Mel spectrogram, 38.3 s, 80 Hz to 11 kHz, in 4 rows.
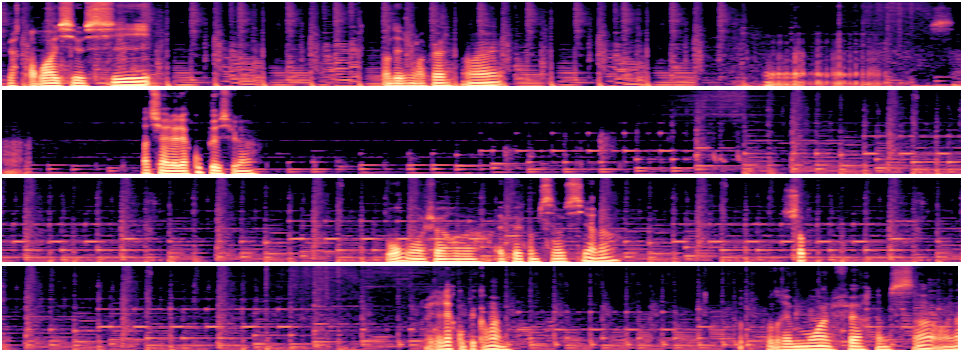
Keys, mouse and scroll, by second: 0.2 shift+middle click, 0.7 middle click, 1.4 shift+click, 1.6-2.8 shift+middle drag, 2.8 e, 3.6 KP_0, 4.1 shift+middle click, 4.8 g, 6.5 s, 7.8 r, 9.7 g, 10.3 e, 11.4 middle click, 11.8-12.2 scroll up 5, 12.2 middle click, 12.4-13.0 scroll up 5, 13.0 shift+middle click, 13.3 scroll down 1, 13.4 middle click, 13.8 s, 14.5 g, 14.9 middle click, 15.5 scroll up 2, 15.7 middle click, 16.2 g, 16.8 KP_0, 17.4 shift+middle click, 17.6 scroll up 1, 24.5 scroll down 2, 24.6 middle click, 24.9-25.6 scroll up 8, 25.6-26.7 middle drag, 26.7 click, 27.0 Tab, 27.2-27.6 middle drag, 27.6 a, 27.7 a, 28.1 KP_0, 28.8 shift+middle click, 29.1 scroll up 2, 32.7 click, 33.1 middle click, 33.6-34.7 scroll up 12, 34.2 shift+middle click, 34.7 shift+middle click, 35.5 click, 35.8 g, 36.5 click, 37.0 g, 38.1 middle click.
